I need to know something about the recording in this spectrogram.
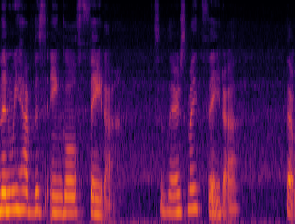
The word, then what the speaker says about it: theta: case you haven't seen this before that is pronounced theta it's a greek that's a greek letter like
